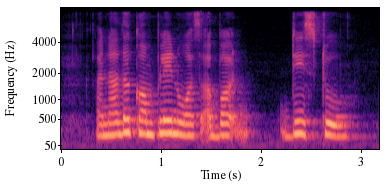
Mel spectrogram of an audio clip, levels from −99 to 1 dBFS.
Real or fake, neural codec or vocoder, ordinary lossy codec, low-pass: real; none; AAC, 48 kbps; 7.2 kHz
